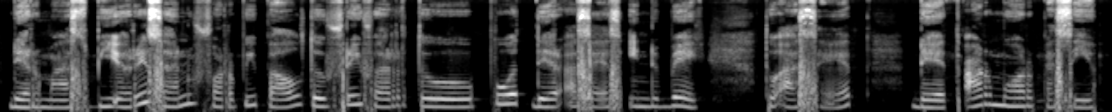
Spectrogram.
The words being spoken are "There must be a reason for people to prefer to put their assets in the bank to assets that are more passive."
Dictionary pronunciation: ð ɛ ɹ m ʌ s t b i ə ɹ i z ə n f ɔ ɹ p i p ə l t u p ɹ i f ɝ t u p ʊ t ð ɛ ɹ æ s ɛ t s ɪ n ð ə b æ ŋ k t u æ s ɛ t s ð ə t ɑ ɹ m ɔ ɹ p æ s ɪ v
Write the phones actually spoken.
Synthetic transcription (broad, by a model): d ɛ ɹ m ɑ s t b i ə ɹ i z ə n f ɔ ɹ p i p ə l t u f ɹ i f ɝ t u p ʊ t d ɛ ɹ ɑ s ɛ s ɪ n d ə b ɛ k t u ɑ s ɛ t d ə t ɑ ɹ m ɔ ɹ p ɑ s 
